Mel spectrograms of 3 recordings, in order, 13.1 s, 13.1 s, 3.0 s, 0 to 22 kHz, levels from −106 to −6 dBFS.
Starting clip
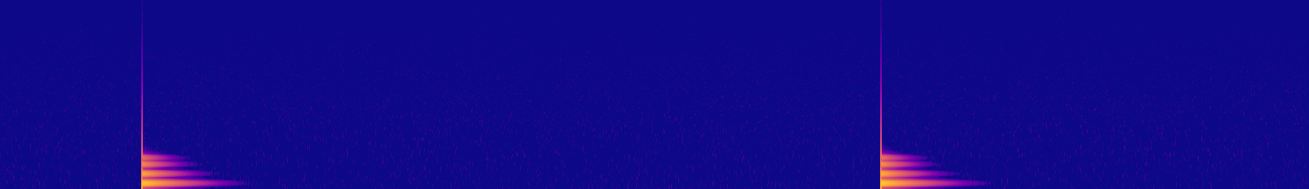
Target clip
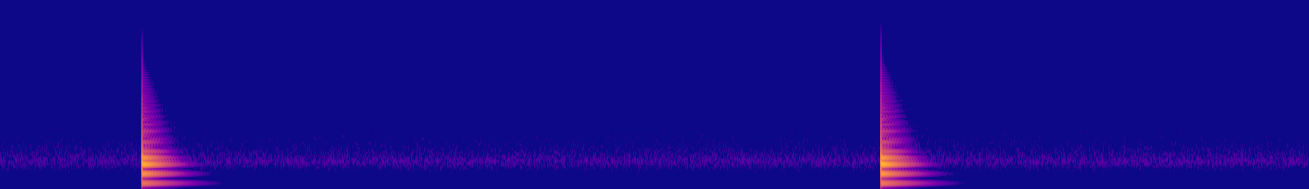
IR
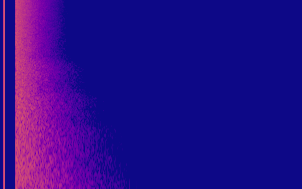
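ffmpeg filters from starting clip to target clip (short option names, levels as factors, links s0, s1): -af "adynamicsmooth=sensitivity=7.5:basefreq=930,highpass=f=590:t=q:w=4.9,volume=1.33"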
